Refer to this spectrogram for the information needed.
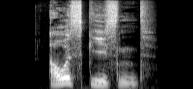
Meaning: present participle of ausgießen
- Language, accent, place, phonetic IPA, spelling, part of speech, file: German, Germany, Berlin, [ˈaʊ̯sˌɡiːsn̩t], ausgießend, verb, De-ausgießend.ogg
